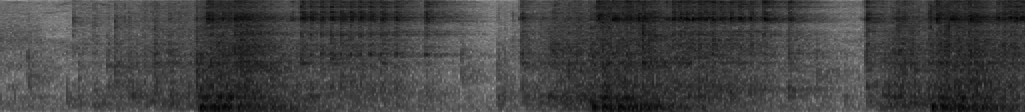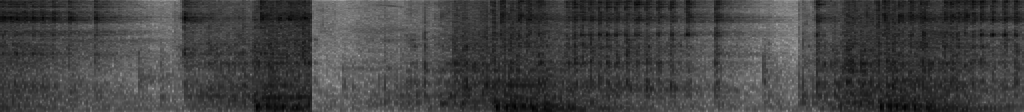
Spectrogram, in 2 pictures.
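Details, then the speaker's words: Small quad that won't start: six rasping recoil pulls about every second and a half, engine never catches; flooded engine, spark plug found wet with fuel. "Bon là, on vient d'enlever la bougie. Regardez, regardez. Voyez ce que je vois ? Ah ça va pas. Elle est mouillée. Ah donc elle est noyé."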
